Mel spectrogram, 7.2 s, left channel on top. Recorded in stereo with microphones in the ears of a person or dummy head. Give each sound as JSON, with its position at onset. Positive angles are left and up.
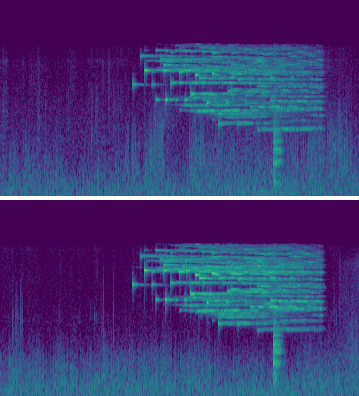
{"t": 2.6, "sound": "a chime", "side_deg": -10, "distance_m": 0.6}
{"t": 5.5, "sound": "a cupboard door", "side_deg": -70, "distance_m": 2.0}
